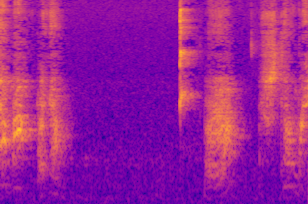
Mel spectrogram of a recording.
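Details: Pet male budgerigar indoors, described as very chatty and funny, talking in short raspy, scratchy bursts of mimicked speech, with a pause in the middle and quieter chatter toward the end.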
